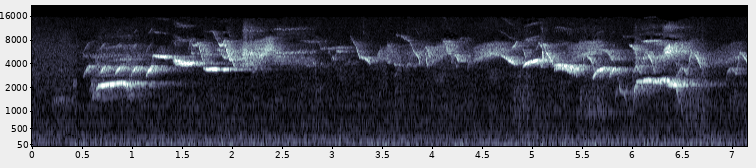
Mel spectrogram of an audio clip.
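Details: A blue-and-white flycatcher, a summer breeding visitor to Japan, gives a continuous run of high, sweet whistles and buzzy trills with quick pitch slides, about four notes a second, over a faint hiss.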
